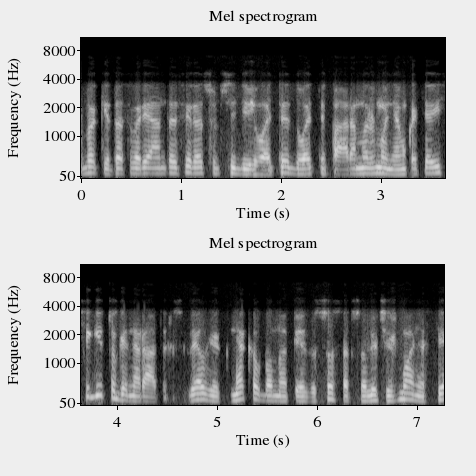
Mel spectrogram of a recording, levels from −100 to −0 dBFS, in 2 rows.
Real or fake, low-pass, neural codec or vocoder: real; 7.2 kHz; none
